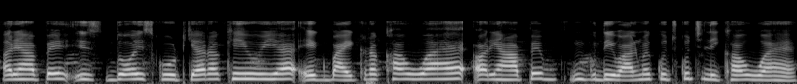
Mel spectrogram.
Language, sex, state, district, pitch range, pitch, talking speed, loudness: Hindi, female, Chhattisgarh, Bilaspur, 220-245 Hz, 235 Hz, 180 wpm, -17 LUFS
